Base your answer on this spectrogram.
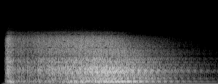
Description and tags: Some Djembe samples distorted
experimental, sfx, drone, distortion, perc, dark, noise, distorted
